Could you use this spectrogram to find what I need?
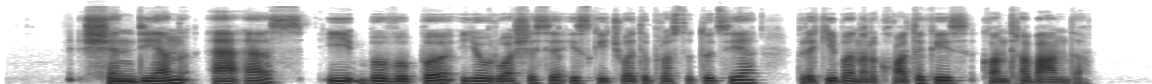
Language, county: Lithuanian, Kaunas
